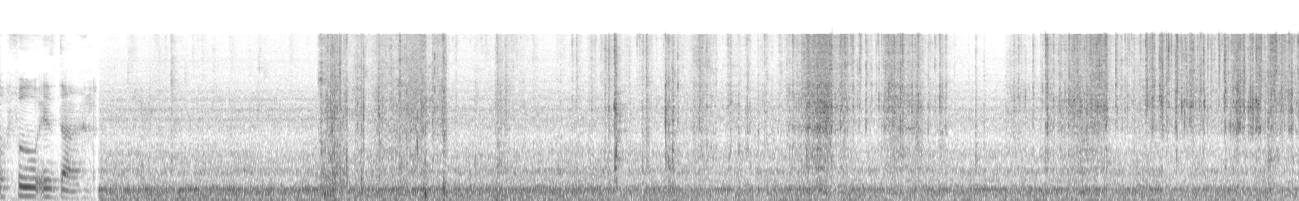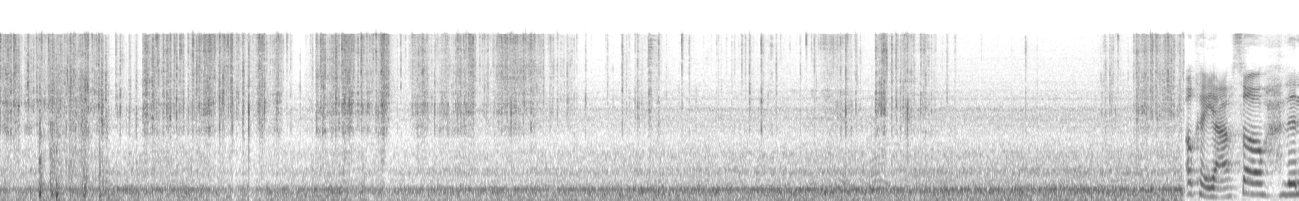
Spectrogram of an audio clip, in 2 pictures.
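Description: A refrigerator hums steadily.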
